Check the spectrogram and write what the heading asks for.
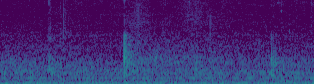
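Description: Quiet church room tone: a faint steady hum with a few scattered light clicks, one near the start and a sharper one about a second in.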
